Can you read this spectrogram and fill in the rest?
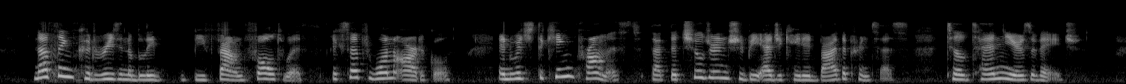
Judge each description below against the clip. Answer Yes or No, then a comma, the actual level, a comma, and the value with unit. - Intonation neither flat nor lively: Yes, average, 4.5 semitones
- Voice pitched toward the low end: No, high, 240 Hz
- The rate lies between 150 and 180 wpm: Yes, average, 155 wpm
